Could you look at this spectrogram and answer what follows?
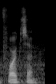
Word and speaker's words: Forza: That's how you say it, man. Forza.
